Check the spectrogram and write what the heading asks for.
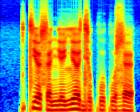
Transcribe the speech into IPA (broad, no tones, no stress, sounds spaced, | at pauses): tʲ œ s ɛ nʲ ɛ e̯ lʲ ɜ dʲ ɔ kʷ ɜ kʷ a ɮ ɛ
